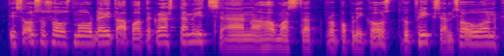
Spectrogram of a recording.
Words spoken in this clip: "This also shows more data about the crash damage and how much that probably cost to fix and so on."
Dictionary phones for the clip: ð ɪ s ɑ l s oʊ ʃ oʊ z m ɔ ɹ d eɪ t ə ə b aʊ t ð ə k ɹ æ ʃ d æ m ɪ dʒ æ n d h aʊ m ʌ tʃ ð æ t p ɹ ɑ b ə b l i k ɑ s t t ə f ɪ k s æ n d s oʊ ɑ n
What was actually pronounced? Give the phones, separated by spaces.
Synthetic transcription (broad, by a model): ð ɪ s ɑ l s oʊ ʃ oʊ s m ɔ l d eɪ t ə ə b aʊ t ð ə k ɹ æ s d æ m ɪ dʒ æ n h aʊ m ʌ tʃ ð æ t p ɹ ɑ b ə b l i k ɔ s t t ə f ɪ k s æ n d s oʊ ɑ n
